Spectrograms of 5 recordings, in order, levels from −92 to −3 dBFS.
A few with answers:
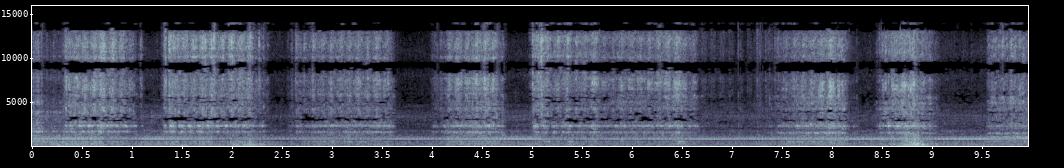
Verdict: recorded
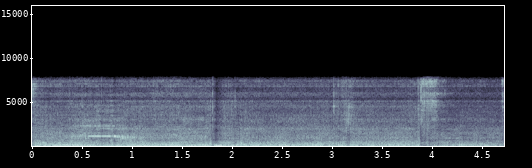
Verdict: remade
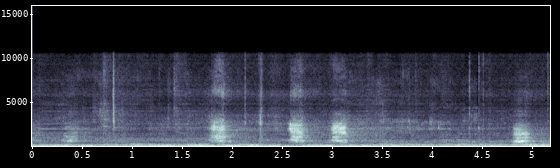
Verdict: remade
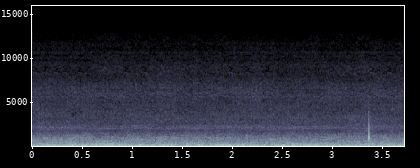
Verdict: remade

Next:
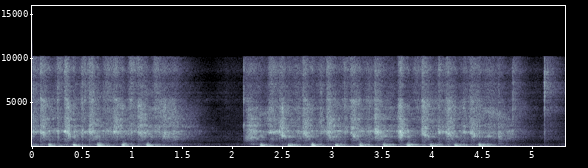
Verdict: remade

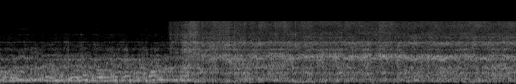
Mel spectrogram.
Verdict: remade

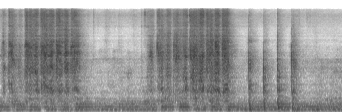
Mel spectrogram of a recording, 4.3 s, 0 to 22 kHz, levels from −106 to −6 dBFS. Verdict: remade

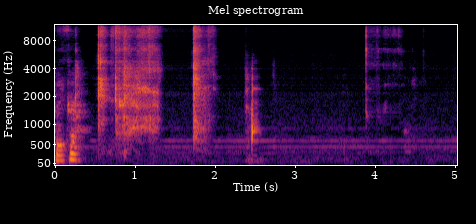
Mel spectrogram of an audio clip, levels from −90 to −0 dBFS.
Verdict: remade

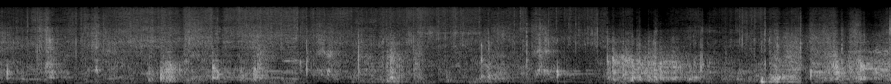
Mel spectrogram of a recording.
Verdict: remade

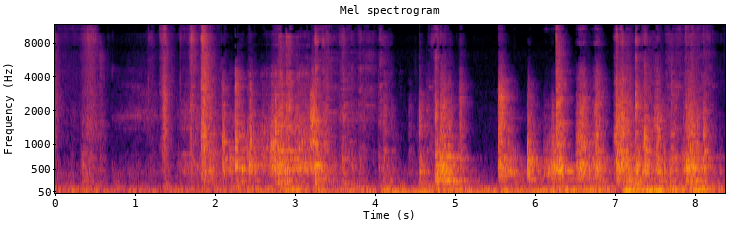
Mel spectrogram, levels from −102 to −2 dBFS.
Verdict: recorded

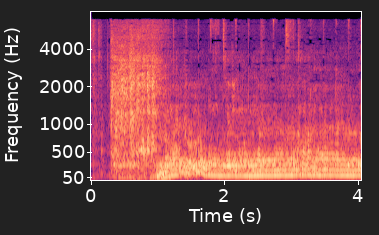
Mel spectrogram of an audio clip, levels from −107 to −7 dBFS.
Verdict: remade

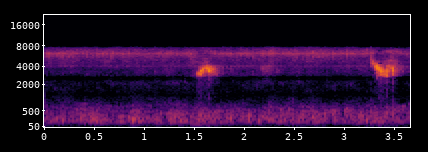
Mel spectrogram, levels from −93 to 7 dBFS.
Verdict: remade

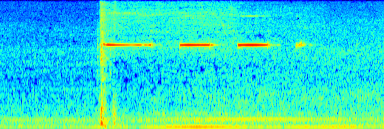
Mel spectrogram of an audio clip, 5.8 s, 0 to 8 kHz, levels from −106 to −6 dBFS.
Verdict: recorded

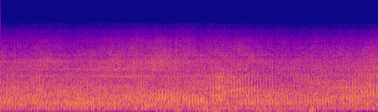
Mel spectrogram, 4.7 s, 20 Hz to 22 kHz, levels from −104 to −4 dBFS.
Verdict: recorded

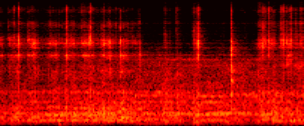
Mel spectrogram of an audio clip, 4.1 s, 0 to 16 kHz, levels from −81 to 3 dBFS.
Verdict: remade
